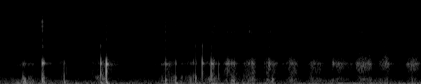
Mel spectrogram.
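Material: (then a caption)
Glass, plastic. Nails and fingertips twist, rub and tap the white plastic screw lid of a small, hollow, clear cosmetic jar that looks like glass and appears empty, held in both hands. A few sharp, clicky taps stand out early, followed by a steady run of soft scratching and rubbing. A faint ring sits near 1 kHz throughout.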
